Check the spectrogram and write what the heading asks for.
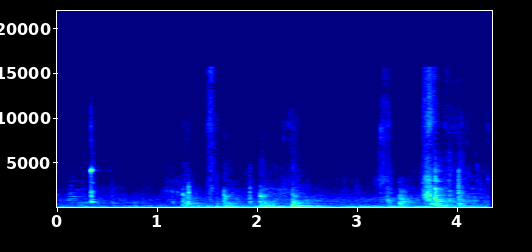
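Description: Scattered clicks and knocks over a low rumble as a pressure-washer surface cleaner is handled onto its trailer mount, with the loudest knock near the end.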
